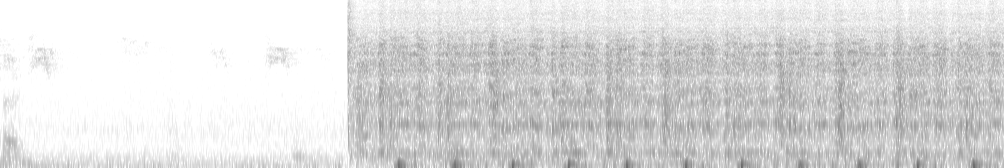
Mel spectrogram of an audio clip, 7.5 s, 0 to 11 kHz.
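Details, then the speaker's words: Kawasaki KLF300 Bayou quad from a scrap yard, first start attempt with good spark and fuel poured into the cylinder: quiet, then the single-cylinder catches and runs rough with uneven popping on primed fuel only. Cause suspected, not confirmed. "so just chucked a bit of fuel down the jack will need the cylinder the little fire erupts"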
